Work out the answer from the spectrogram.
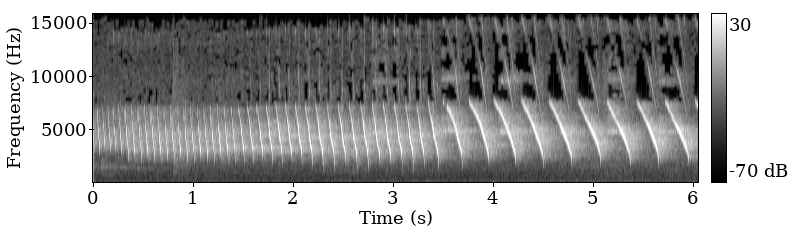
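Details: Belgian canary singing as a training example for other canaries: a rapid high trill of downward-sweeping notes that gradually slows and broadens into louder, spaced falling sweeps, about two per second by the end.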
